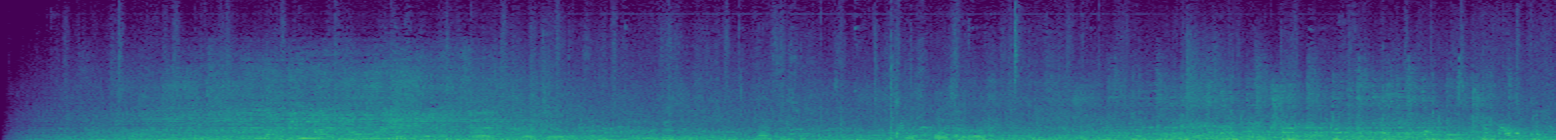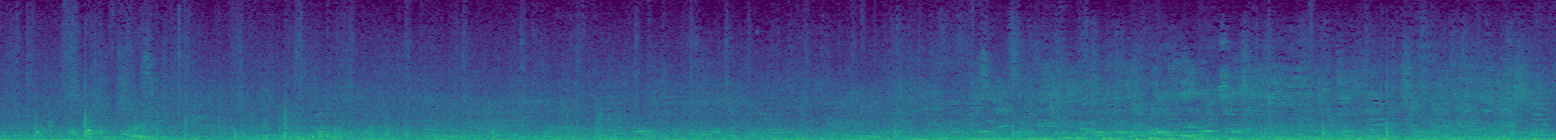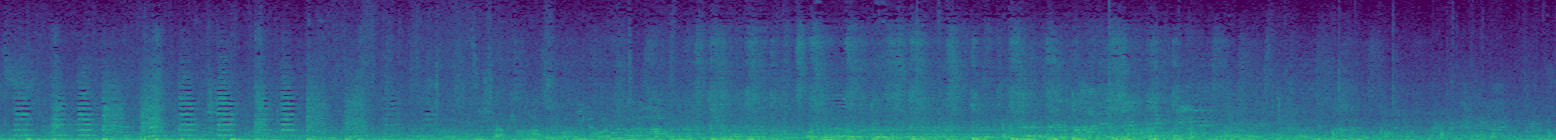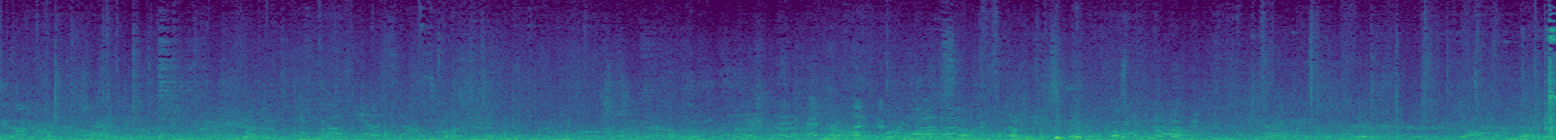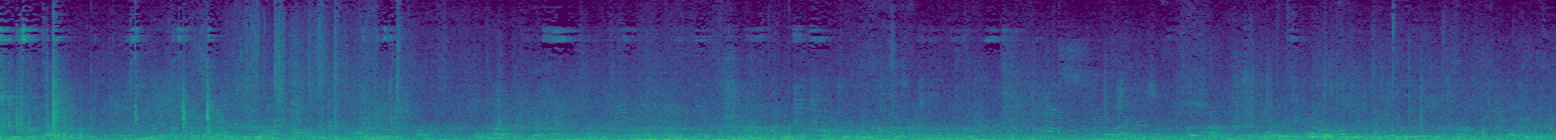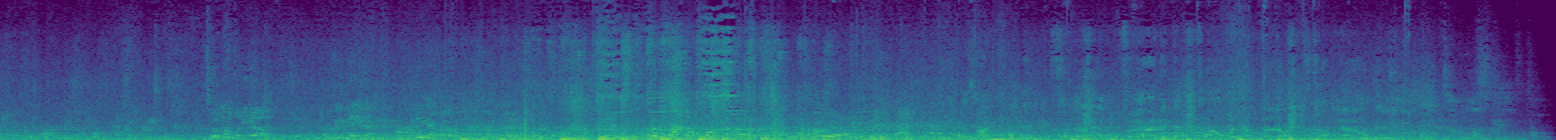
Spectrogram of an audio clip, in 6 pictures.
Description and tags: Recorded walking over the Nieuwendijk shoppingstreet in Amsterdam, Holland. You can hear people talking and music as I walk along the shops.
crowd, amsterdam, music, field-recording, shopping-area, exterior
